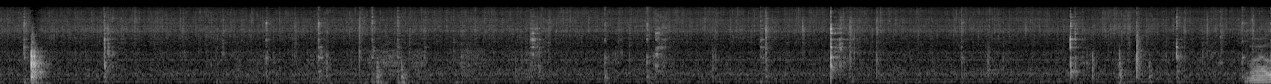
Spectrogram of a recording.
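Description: Guacamole seasoned with pepper being stirred in a bowl, a steady soft mushy scraping with small clicks of the utensil repeating throughout, close and alone without talk.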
